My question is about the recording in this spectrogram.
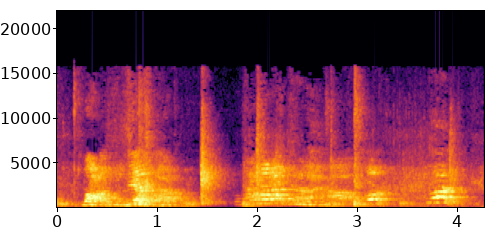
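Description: Children's voices shouting and chattering excitedly, with no clear words, and one sharp click about one and a half seconds in.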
